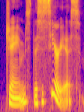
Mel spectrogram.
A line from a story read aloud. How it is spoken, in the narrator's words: Maya said, smiling brightly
